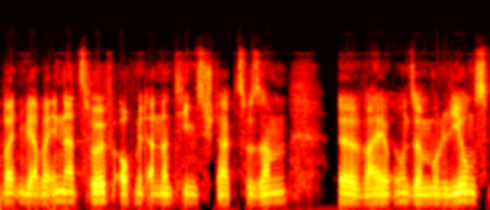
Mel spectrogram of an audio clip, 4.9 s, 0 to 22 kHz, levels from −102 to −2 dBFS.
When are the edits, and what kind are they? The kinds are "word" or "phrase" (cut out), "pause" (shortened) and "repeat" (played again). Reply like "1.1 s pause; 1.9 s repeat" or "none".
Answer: none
